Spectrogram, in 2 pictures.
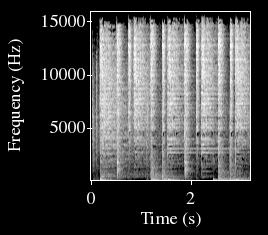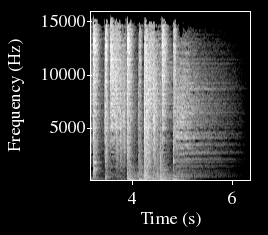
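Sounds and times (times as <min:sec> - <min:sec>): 
brush groove ringtone on a mobile phone: 0:00.0 - 0:05.0.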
